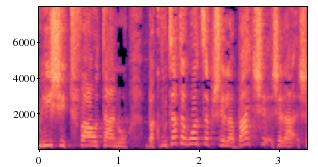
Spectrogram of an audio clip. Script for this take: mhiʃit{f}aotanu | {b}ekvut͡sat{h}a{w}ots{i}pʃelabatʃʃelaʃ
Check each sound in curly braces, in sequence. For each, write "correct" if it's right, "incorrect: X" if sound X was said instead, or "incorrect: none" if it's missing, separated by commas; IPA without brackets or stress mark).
correct, correct, correct, correct, incorrect: a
